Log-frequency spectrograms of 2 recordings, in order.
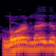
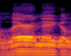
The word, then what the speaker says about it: Larrañaga: Is that Laura Nega not Miami's head coach? Like Jim Larrañaga? Oh, Larrañaga, Laura Nega, the nerve of me for pronouncing the A incorrectly.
